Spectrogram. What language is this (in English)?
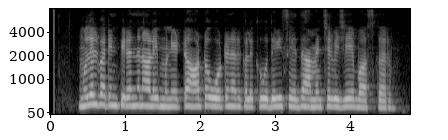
Tamil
